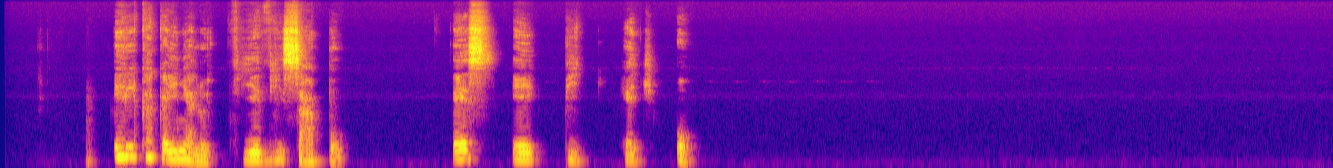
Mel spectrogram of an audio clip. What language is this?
Luo (Kenya and Tanzania)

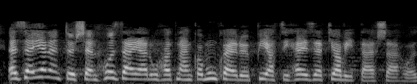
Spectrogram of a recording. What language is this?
Hungarian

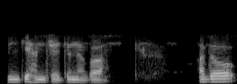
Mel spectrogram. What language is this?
Manipuri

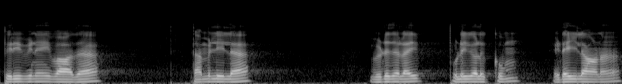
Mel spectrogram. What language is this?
Tamil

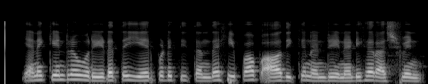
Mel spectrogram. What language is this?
Tamil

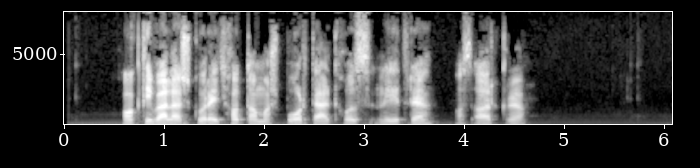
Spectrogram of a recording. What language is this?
Hungarian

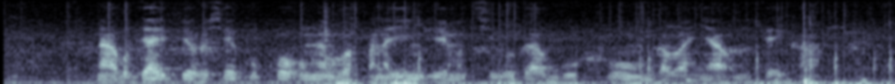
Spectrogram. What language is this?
Kinyarwanda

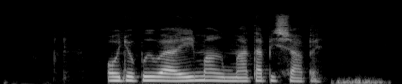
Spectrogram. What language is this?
Guarani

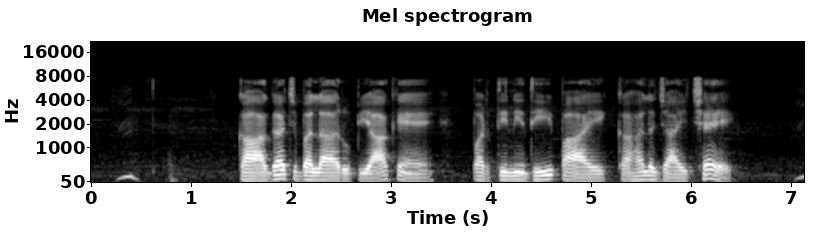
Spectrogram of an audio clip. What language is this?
Maithili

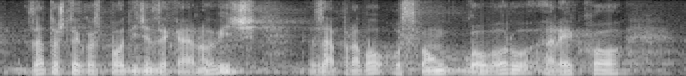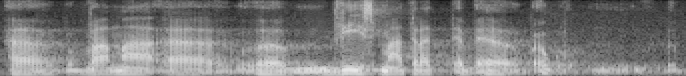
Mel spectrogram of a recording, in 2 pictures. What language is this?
Croatian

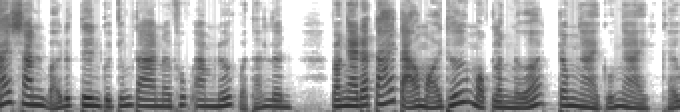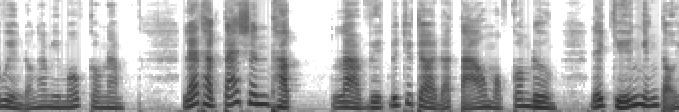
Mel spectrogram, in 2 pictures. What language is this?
Vietnamese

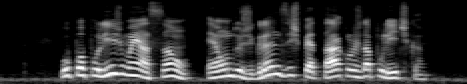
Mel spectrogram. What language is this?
Portuguese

